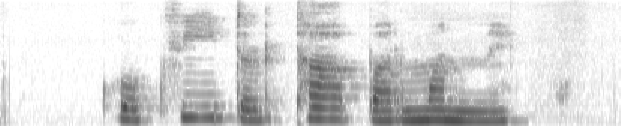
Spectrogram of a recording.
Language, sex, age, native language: Icelandic, female, 8, Icelandic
